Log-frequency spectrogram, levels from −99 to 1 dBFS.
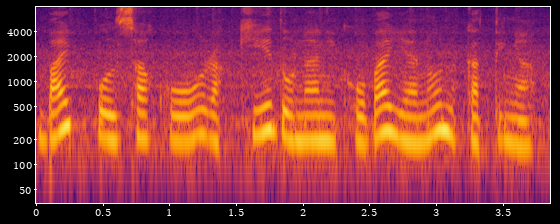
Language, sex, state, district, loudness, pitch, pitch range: Garo, female, Meghalaya, North Garo Hills, -16 LUFS, 205 Hz, 190-235 Hz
